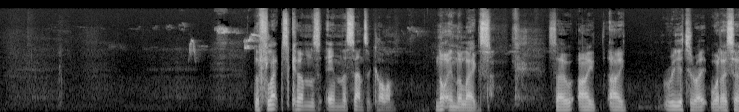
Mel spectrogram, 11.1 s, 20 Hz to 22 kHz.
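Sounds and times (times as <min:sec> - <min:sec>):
high bird chirps: 0:01.6 - 0:04.1
man's voice: 0:03.8 - 0:05.9, 0:06.6 - 0:07.4, 0:10.0 - 0:11.0.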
